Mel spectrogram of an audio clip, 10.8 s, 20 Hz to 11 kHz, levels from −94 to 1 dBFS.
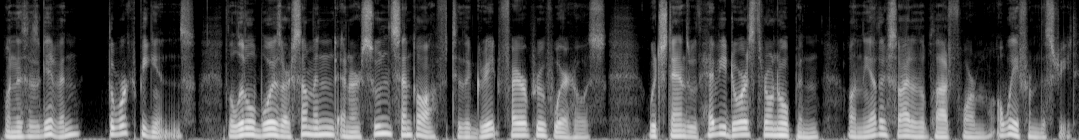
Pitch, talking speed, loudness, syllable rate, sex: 125 Hz, 230 wpm, -18 LUFS, 6.0 syllables/s, male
